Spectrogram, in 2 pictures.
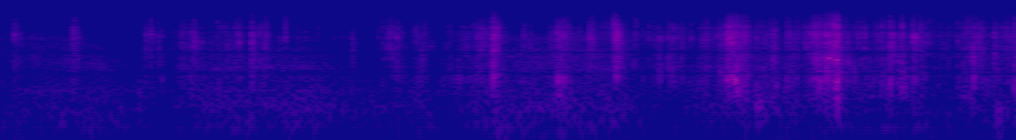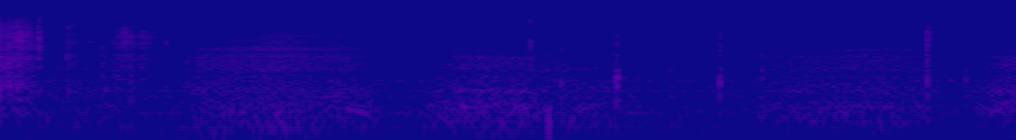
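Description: A foil trading-card pack wrapper is torn open and crinkled by hand, making a faint, dense run of crackles for about five seconds. Softer rustling of the cards follows.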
